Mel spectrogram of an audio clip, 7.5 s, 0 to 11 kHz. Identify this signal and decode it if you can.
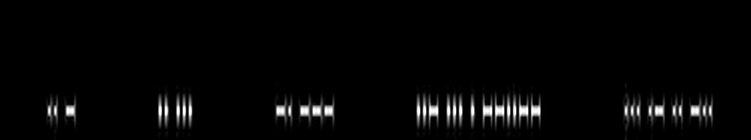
Morse code, heard as a keyed tone, about 37 wpm, 700 Hz. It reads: IT IS NO USE, SAID
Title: 4x Word-Spacing - Sentences from Top 500 Words - 40wpm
